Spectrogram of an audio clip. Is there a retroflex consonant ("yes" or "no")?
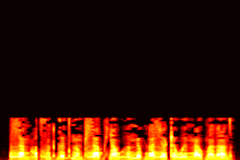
yes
